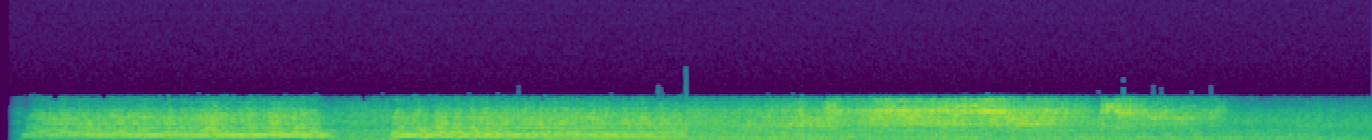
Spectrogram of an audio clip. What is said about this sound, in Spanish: Cuando el tren inicia su marcha hacia el norte en Arriaga, Chiapas, las ruedas metálicas comienzan a rechinar infernalmente.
